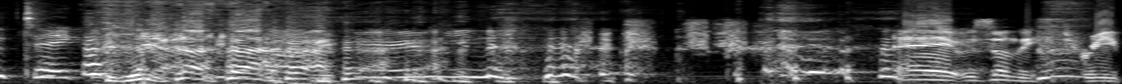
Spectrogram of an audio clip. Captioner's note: hearty laughter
